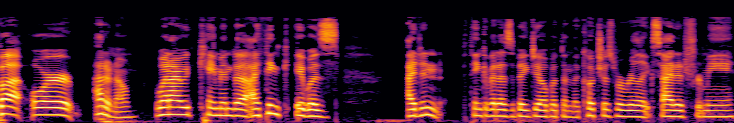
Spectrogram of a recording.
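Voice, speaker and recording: An unremarkable speaking voice comes from a woman with a fairly low pitch, talking at a fairly quick pace with fairly even intonation. The sound is dry and close with no echo, over a quiet background. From US West, Palm Springs, California. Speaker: college volleyball player. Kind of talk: radio interview. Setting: radio studio.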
